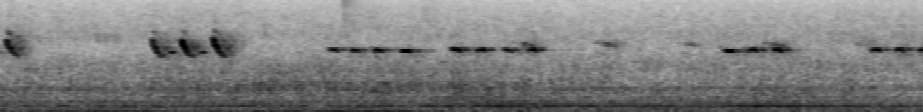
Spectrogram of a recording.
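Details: Gray catbird singing like a mockingbird, quiet and somewhat distant: a few quick, bright upswept notes near the start, then short thin chips in little repeated bursts at a steady high pitch, over a constant low background hum.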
